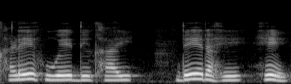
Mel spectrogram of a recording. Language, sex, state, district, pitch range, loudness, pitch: Hindi, female, Madhya Pradesh, Bhopal, 200-220 Hz, -14 LUFS, 205 Hz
